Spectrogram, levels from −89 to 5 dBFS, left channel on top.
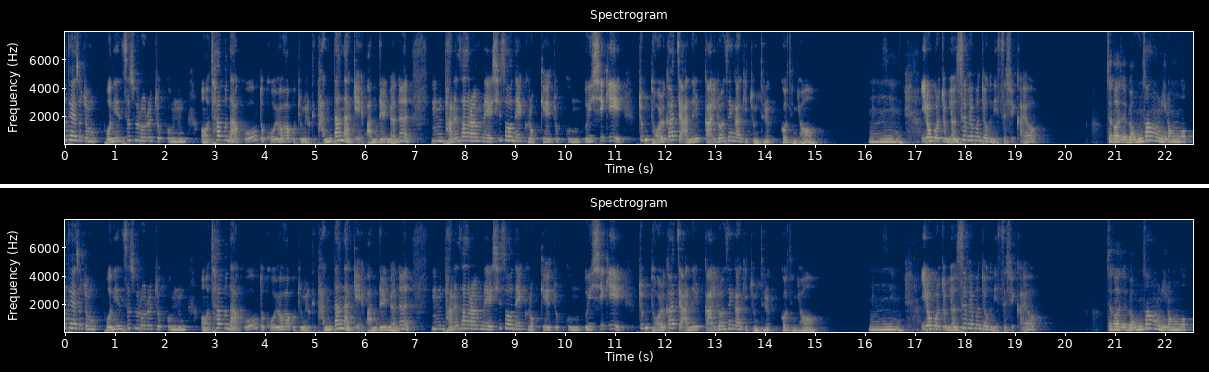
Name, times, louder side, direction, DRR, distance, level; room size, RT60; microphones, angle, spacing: voice 1, 0.0-2.4 2.7-11.1 11.5-15.0 16.8-19.4, left 2 dB, 30° left, 6 dB, 0.9 m, -31 dB
voice 2, 16.1-17.1 20.8-22.4, left 1 dB, 50° left, 7 dB, 1.0 m, -27 dB
21.0 x 7.6 x 2.9 m, 0.71 s
head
